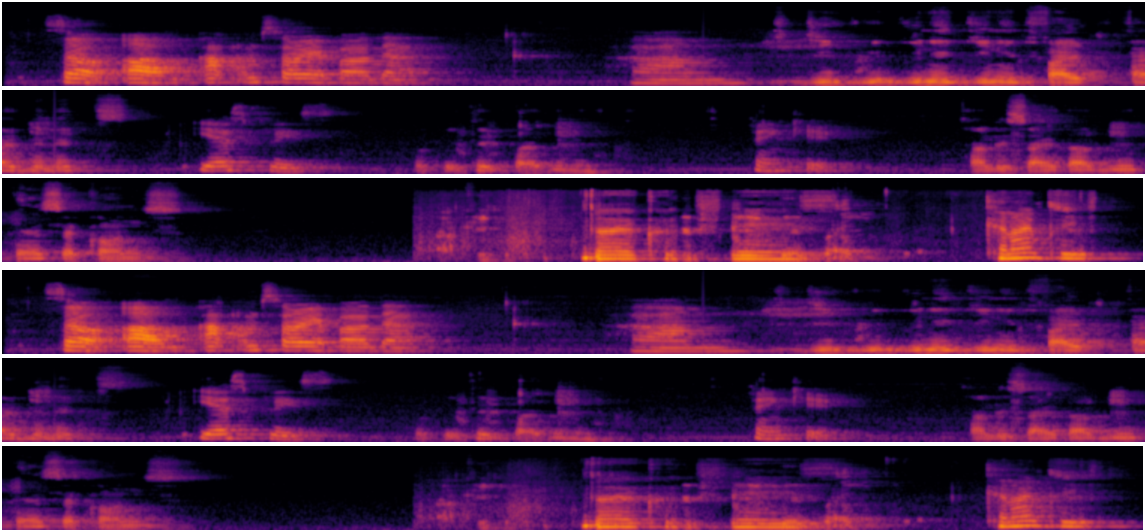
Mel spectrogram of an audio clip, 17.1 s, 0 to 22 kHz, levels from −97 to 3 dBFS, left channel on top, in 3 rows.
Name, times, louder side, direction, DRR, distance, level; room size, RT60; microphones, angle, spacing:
voice 1, 0.3-2.1 3.1-4.1 6.7-7.2 8.1-8.2 9.5-9.9, right 3 dB, 20° right, 8 dB, 0.7 m, -33 dB
voice 2, 3.8-6.3 7.8-8.7 10.5-12.3 13.8-13.9 15.3-15.8, left 2 dB, 40° left, 11 dB, 0.7 m, -38 dB
voice 3, 13.6-15.4 16.3-16.9, left 4 dB, 80° left, 13 dB, 0.6 m, -29 dB
29.0 x 10.5 x 2.6 m, 0.66 s
head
